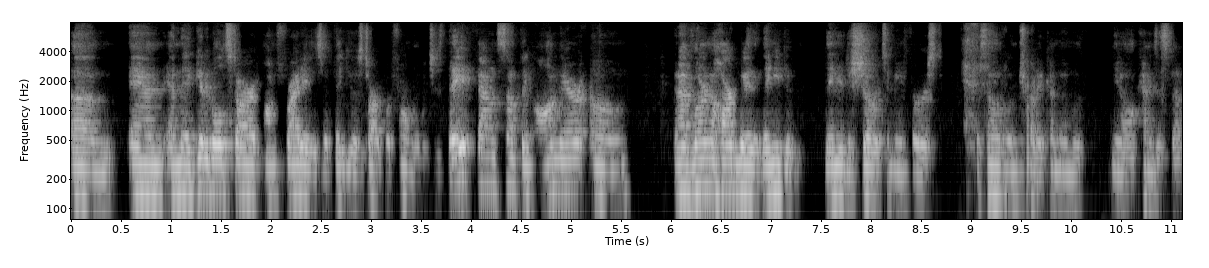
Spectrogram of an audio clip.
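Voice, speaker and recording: Talking at a very fast pace, a man with a fairly high, somewhat breathy voice keeps his intonation fairly even while his loudness swings widely. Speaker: band director. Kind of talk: conference presentation.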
